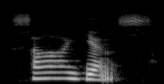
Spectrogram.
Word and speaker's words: science: palabra Science de ciencia Science Science Allí se junta la s Con la c al principio y simplemente se oye el sonido de la s Science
